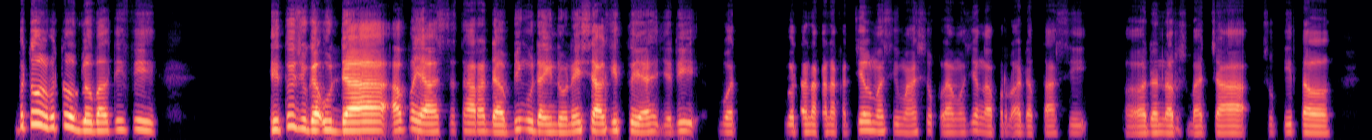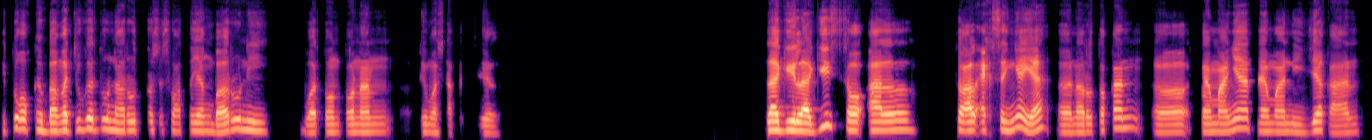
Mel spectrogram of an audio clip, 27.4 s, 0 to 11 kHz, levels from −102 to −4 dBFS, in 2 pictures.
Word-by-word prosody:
betul 255 +1 +3
betul, 215 -3 +2
Global 160 -1 +2
TV. 170 -2 -5 1.1
Itu 180 +8 0
juga 185 -5 +5
udah, 160 0 +7
apa 170 +5 -2
ya, 145 -3 +2
secara 150 0 -5
dubbing 140 +6 -2
udah 160 -4 -1
Indonesia 140 +3 -1
gitu 160 0 -8
ya, 135 +1 -1
jadi 145 +3 -8 0.2
buat 135 -1 -9 0.5
buat 140 0 -10
anak-anak 130 -1 -8
kecil 165 +5 -5
masih 145 -2 -10
masuklah, 130 +1 -11
maksudnya 130 0 -11
gak - - -16
perlu - - -17
adaptasi, 120 +1 -14 0.4
eee, 120 - -8
dan 125 0 -6
harus 120 - -8
baca 120 0 -6 0.2
subtitle. 130 -2 -6 0.5
Itu 205 +6 -4
oke 180 -2 -2
banget 160 +2 +1
juga 185 +1 0
tuh, 185 -2 -3
Naruto 165 +1 -4
sesuatu 150 0 -12
yang 150 -1 -3
baru 145 +8 +1
nih 160 -3 -3 0.3
buat 135 -4 -3
tontonan 140 0 -4 0.2
di 140 - -9
masa 130 -1 -9
kecil. 125 -2 -14 2.7
Lagi-lagi 165 - +7
soal 165 -4 +1 0.4
soal 160 0 +6
action-nya 170 +5 +1
ya, 155 0 +4
eee, 135 -1 -4
Naruto 135 +4 -4
kan, 205 0 -1
eee, 135 0 -2
temanya 145 +7 +1
tema 145 -1 -2
ninja 145 +4 -4
kan, 125 +2 -6
150 Hz, 130 wpm, -22 LUFS, 135-165 Hz, 2.7 s, udah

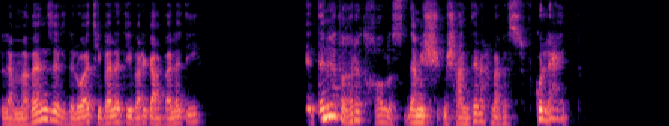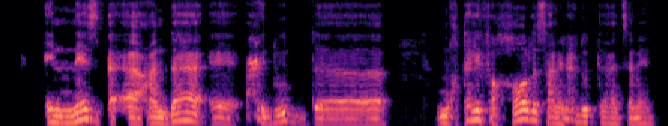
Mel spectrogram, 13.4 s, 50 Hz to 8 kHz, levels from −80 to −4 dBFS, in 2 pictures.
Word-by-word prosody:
لما 90 -1 -2
بانزل 155 - +3
دلوقتي 100 +2 +1
بلدي 110 +1 +2
بارجع - - 0
بلدي، 110 +7 -3 1.0
الدنيا 215 - +7
اتغيرت 155 -6 -1
خالص 120 -4 -6
ده 120 - +2
مش 115 0 +2
مش - - -1
عندنا 95 +8 -1
إحنا 120 -5 -5
بس 105 0 -5
في - - -13
كل - - +4
حتة. - - -7 1.4
الناس 120 +9 +3
بقى 100 -1 +2
عندها 130 +9 +2
آآ 100 -2 -5
حدود 110 -1 -2 1.3
مختلفة 150 +8 0
خالص 155 +2 +2
عن 95 - -2
الحدود 115 +5 -2
بتاعة 100 -4 -8
زمان. 95 0 -6
115 Hz, 130 wpm, -26 LUFS, 100-140 Hz, 1.4 s, الدنيا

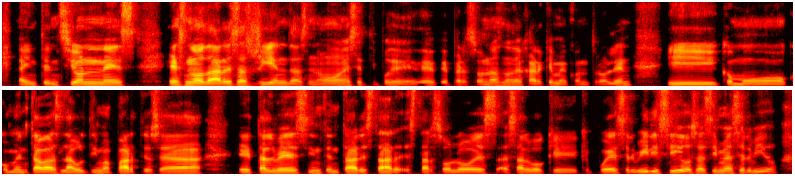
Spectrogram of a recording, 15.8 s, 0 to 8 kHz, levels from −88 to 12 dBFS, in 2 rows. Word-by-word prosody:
la 115 - -2
intención 125 +4 +2
es 125 -1 +5 0.3
es 135 0 +6
no 145 +1 +8
dar 145 +1 +8
esas 130 -7 +2
riendas, 115 -3 +1
¿no? 125 +6 -6
A 120 - -4
ese 120 - -3
tipo 115 +3 -15
de 100 -4 -7
de 100 0 -6
de - - -8
personas, 125 +3 -7
no 120 0 -8
dejar 110 -2 -4
que - - -7
me 110 -3 -8
controlen. 100 +9 -8 0.3
Y, 115 -1 +2
como 110 -2 -5
comentabas 120 +4 +1
la 115 -2 +1
última 120 +1 -7
parte, 130 -3 +1
o - - -7
sea, 115 -1 0 0.4
eh, 115 - -1
tal 120 0 +1
vez, 125 -1 +2
intentar 120 -1 0
estar 120 0 +3
estar 115 -2 -3
solo 125 +1 -3
es 120 -1 +3
es - - -3
algo 120 -1 -4
que 95 -1 -10
que - - -22
puede 125 +1 -3
servir 130 +7 -2
y - - -1
sí, 190 +8 +2
o - - 0
sea, 135 0 -2
sí 140 +2 +1
me 140 - -2
ha 140 - -2
servido. 140 +8 -5
120 Hz, 195 wpm, -24 LUFS, 110-130 Hz, 0.4 s, no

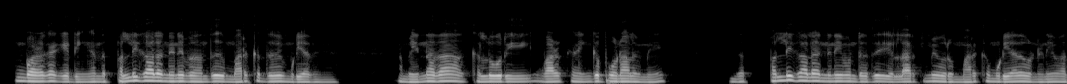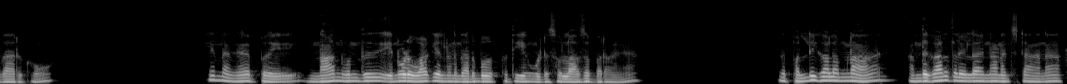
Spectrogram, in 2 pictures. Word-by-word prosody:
ரொம்ப 165 -2 +1
அழகா 140 +2 +4
கேட்டீங்க. 120 -1 -2
அந்த 125 -1 -3
பள்ளிக்கால 170 +3 +5
நினைவ 145 -1 +3
வந்து 130 +2 +2 0.2
மறக்கது 135 +1 -2 0.2
முடியாதுங்க. 115 -2 -3 0.7
நம்ம 125 -3 -2
என்னதான் 150 +3 +2 0.2
கல்லூரி 135 0 +3 0.3
வாழ்க்க 130 0 -1
எங்க 130 +3 +2
போனாலுமே, 130 -4 +1 0.7
அந்த 130 0 -5 0.3
பள்ளிக்கால 175 -1 +4
நினைவுன்றது 140 -2 +1 0.2
எல்லாருக்குமே 130 +3 -2
ஒரு 120 -1 -2
மறக்க 130 +5 -5
முடியாத 130 +1 +2 0.2
நினைவா 125 +1 -2
தான் 125 -1 -1
இருக்கும். 125 +6 -9 1.6
என்னங்க 165 -8 -2
இப்பை, 130 0 -1 0.5
நான் 155 +4 +1
வந்து 155 +1 0 0.2
என்னோட 155 +3 +4
வாழ்க்கைல 150 -1 +1
நடந்த 130 -2 -1
அனுபவத்த 130 0 -1
பத்தி 140 -2 -2
உங்கள்ட்ட 125 -1 -4
சொல்ல 125 -2 +1
ஆசைப்படுறேன்ங்க. 120 -1 -5 1.5
இந்த 165 - -3
பள்ளிக்காலம்னா, 170 0 +2 0.5
அந்த 145 +2 +2
காலத்துல 175 -1 +2
எல்லா 155 +1 +2
என்ன 150 +1 -1
நெனச்சிட்டாங்கன்னா? 140 -1 -4
135 Hz, 125 wpm, -24 LUFS, 125-155 Hz, 1.6 s, பள்ளிக்கால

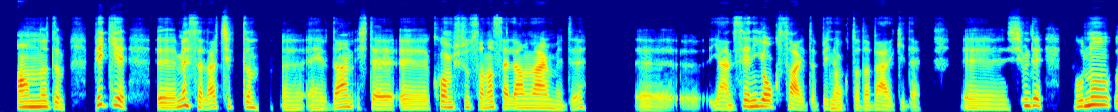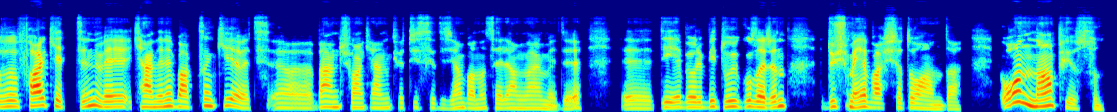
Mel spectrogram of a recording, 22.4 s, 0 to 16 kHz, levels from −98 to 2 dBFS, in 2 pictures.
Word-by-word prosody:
Anladım. 180 -2 +4 0.3
Peki, 240 -5 +4 0.3
ııı, 155 0 +1
mesela 220 -2 +2
çıktın, 175 -3 -2 0.2
eee, 130 0 -6
evden, 130 +9 0
işte, 130 0 -1
eee, 140 0 -2
komşun 175 -1 0
sana 170 +1 0
selam 150 -2 +1
vermedi. 145 +1 +2 0.5
Eee, 485 -1 -7 0.3
yani, - - -1
seni 200 -1 +2
yok 195 -2 +3
saydı 120 - +1
bir 135 - -5
noktada 120 -2 -5
belki 110 -2 -2
de. - - -9 0.4
Eee, 140 -1 -5
şimdi 220 - +1 0.3
bunu, 245 +6 +5
ııı, 190 +1 -1
fark 220 +3 +6
ettin 195 +3 -1
ve 180 0 +2
kendine 180 +4 +2
baktın 185 +4 +1
ki 220 +1 -4
evet, 150 -7 -3
eee, 75 - -6
"Ben 175 -1 +1
şu 165 -4 -5
an 155 - -1
kendimi 155 -1 -6
kötü 155 +1 -14
hissedeceğim, 145 0 -8
bana 145 0 -5
selam 140 -1 -6
vermedi." 135 -3 -6 0.4
eee, 130 0 -7
diye 170 +1 -3
böyle 165 -1 -2
bir 190 -2 -3
duyguların 185 0 +1 0.4
düşmeye 185 -1 +1
başladı 155 0 -2
o - - -1
anda. 120 -4 -4 0.4
O 325 - +5
an 295 - +8
ne - - +5
yapıyorsun? 155 - +2
165 Hz, 150 wpm, -24 LUFS, 140-190 Hz, 0.5 s, an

